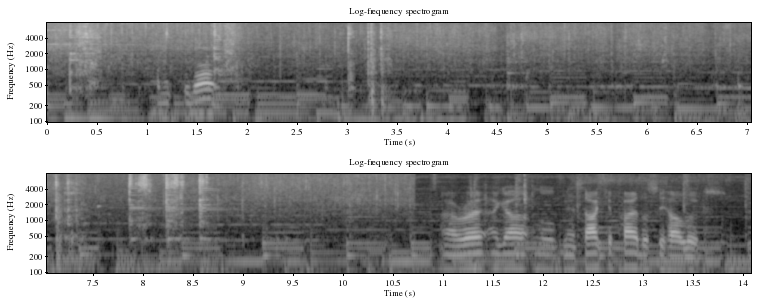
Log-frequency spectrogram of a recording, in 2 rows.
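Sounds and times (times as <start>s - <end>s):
utensil scraping a wok: 0.0s - 10.7s
food sizzling in hot oil: 0.0s - 10.9s
background music: 0.0s - 14.0s.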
